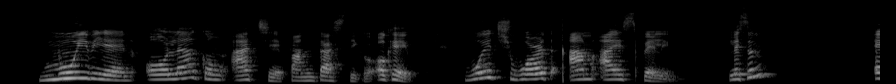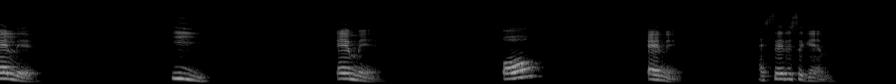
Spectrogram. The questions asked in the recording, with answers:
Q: Which word am I spelling?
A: It's not lemon, it's limon, okay?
